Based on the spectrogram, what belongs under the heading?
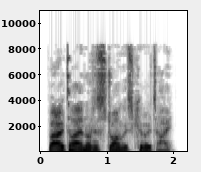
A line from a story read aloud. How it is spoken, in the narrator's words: Lekran advised in a wary tone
